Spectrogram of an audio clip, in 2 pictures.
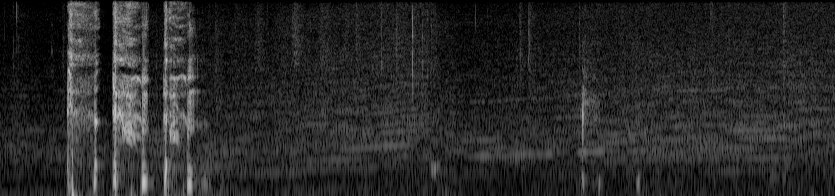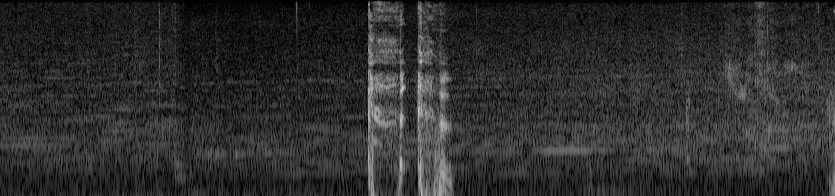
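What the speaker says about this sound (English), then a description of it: "the coughing started again" A person coughing in two sharp bursts of several coughs each, with a few faint single coughs between them, over a quiet low engine hum from a racing simulator.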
